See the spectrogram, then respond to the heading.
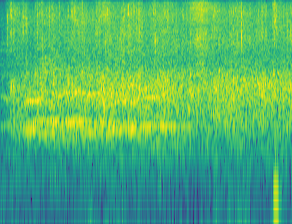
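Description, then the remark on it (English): A large audience at the Getty Sing Conference in Nashville applauds steadily, a dense wash of clapping that holds at a constant loud level for a few seconds, with no voices standing out. “Wonderful turnout, enthusiastic engagement, as you can hear at the Getty Sing Conference this summer in Nashville.”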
